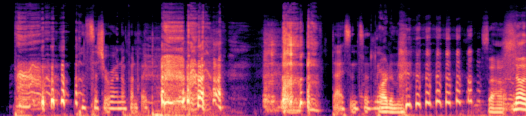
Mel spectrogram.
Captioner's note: laughs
